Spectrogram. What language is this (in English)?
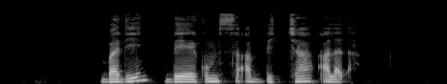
Oromo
